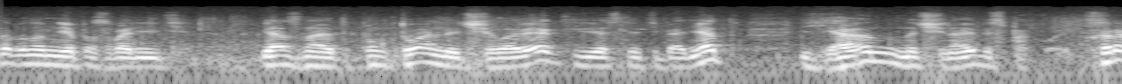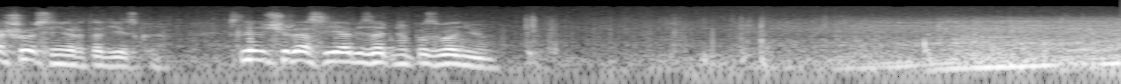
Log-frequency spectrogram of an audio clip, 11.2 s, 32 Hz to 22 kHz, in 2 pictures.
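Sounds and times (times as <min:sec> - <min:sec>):
speech: 0:00.0 - 0:08.4
faint rushing background: 0:00.0 - 0:11.2
bus engine driving off: 0:09.5 - 0:11.2.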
